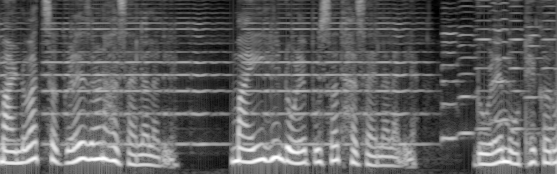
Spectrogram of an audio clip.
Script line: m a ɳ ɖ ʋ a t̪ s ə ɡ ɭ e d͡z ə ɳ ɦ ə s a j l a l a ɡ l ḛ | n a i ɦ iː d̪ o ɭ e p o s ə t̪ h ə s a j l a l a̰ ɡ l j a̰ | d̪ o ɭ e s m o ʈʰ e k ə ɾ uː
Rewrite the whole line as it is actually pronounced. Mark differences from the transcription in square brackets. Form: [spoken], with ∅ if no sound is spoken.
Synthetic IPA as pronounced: m a ɳ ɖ ʋ a t̪ s ə ɡ ɭ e d͡z ə ɳ ɦ ə s a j l a l a ɡ l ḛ | [m] a i ɦ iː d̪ o ɭ e p [u] s ə t̪ h ə s a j l a l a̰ ɡ l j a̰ | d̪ o ɭ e [∅] m o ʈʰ e k ə ɾ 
